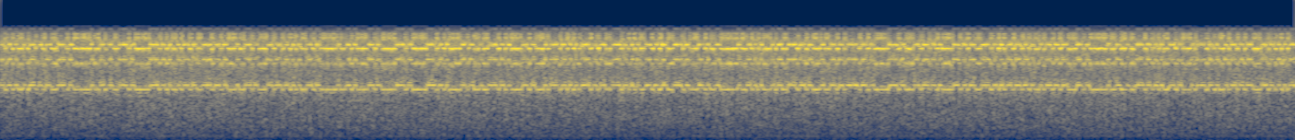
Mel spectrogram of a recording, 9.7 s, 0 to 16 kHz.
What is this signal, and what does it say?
Two-tone teleprinter signal, about 170 Hz shift.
